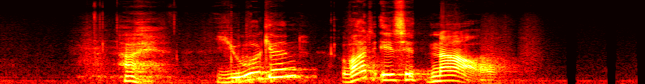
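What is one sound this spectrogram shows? A man speaks calmly and politely nearby.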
